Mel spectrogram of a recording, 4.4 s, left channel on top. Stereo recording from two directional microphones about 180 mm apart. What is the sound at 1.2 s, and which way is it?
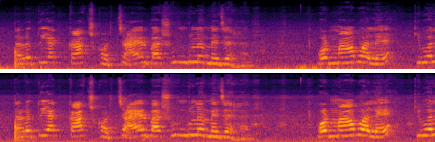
A woman's voice, 25° left (ahead or behind).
